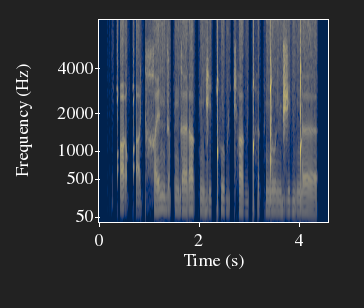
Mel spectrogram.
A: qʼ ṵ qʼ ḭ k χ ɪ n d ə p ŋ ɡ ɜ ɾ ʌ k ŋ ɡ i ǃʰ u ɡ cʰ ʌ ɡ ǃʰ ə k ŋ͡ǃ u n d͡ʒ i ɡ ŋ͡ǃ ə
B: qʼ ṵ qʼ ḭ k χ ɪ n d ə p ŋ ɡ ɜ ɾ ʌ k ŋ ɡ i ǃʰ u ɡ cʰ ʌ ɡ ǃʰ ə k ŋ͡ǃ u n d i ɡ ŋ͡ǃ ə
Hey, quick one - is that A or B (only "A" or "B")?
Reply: A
